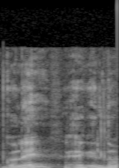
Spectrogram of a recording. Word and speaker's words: golee: di essere qui con Tommaso guerra di gol gol la pronuncia corretta adesso Gi l'ho indovinata gol è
